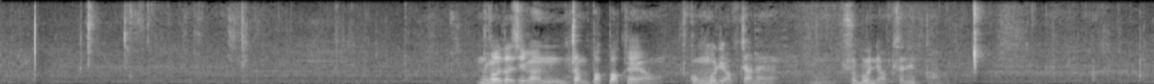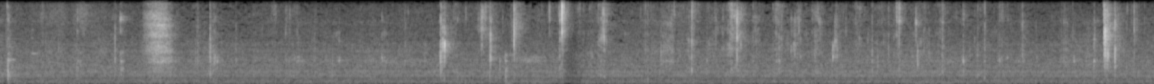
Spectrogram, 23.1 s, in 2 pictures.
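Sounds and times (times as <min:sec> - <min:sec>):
person chewing food: 0:00.2 - 0:04.8, 0:09.6 - 0:23.0
background hiss: 0:12.9 - 0:13.4.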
